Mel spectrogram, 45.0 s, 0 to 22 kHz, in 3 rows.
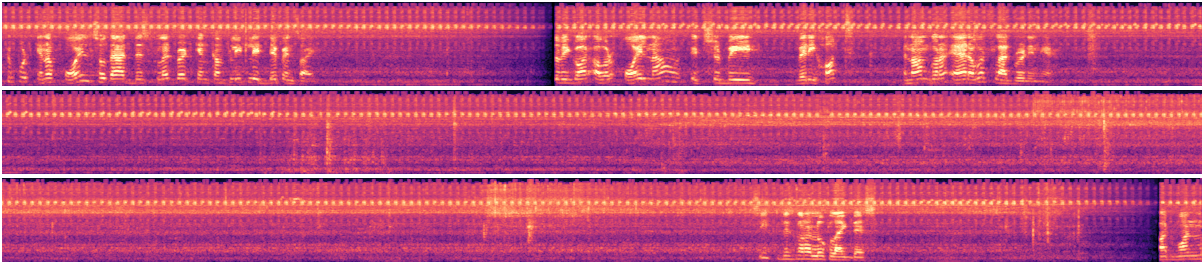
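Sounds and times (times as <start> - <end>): insects chirring: 0.0 - 45.0
deep frying sizzle: 13.3 - 40.2.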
